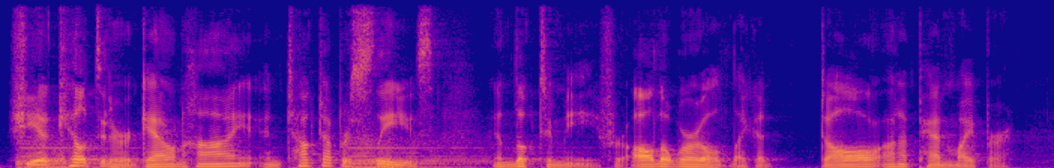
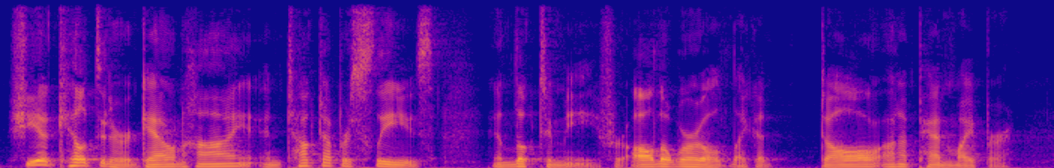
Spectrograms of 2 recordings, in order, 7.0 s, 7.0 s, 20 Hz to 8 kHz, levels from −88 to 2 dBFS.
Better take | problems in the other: second | background sound (Organ); 11 dB below the speech

